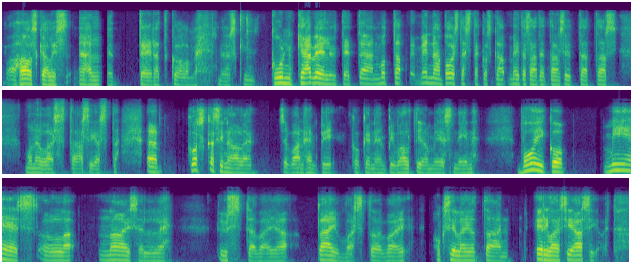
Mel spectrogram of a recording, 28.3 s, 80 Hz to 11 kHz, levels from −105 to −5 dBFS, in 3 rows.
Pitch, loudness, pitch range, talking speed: 135 Hz, -22 LUFS, 120-150 Hz, 85 wpm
